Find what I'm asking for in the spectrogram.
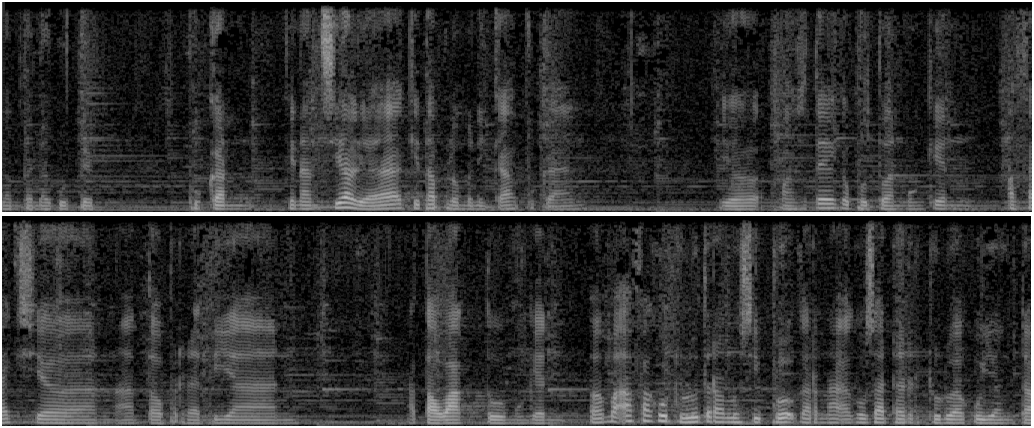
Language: Indonesian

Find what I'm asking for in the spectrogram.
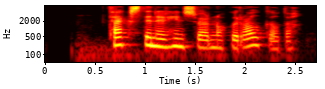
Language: Icelandic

